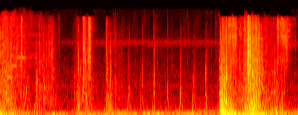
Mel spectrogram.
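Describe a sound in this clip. Footsteps thud on a wooden floor and stairs.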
